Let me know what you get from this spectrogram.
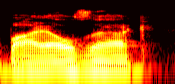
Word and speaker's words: Bialczak: It's like a crazy Polish last name. I think it's pronounced Bialczak. I pronounce it Bialczak. And in high school, it was pronounced very differently.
